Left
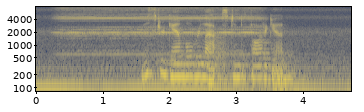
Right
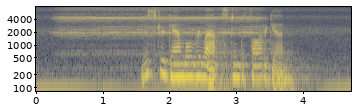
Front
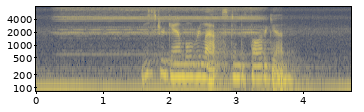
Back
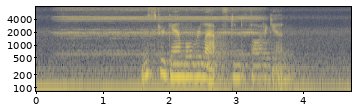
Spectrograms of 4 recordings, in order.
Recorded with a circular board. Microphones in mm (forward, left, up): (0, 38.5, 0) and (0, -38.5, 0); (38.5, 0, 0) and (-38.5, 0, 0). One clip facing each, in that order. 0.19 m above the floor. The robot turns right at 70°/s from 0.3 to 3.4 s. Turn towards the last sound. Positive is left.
turn(degrees=-30)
